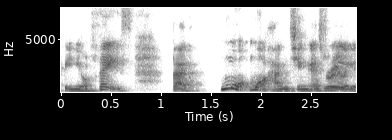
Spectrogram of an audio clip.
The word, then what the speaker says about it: 脉脉: my as well but in this expression it somehow changed the pronunciation to more more um and by the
